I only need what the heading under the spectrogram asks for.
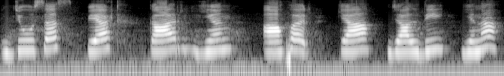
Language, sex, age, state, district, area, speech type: Kashmiri, female, 18-30, Jammu and Kashmir, Kulgam, rural, read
